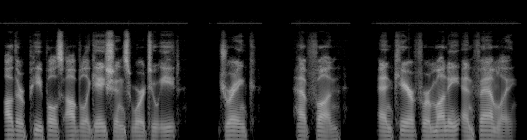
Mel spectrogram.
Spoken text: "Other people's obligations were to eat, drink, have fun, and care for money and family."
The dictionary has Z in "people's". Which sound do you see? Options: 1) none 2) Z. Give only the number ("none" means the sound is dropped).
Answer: 2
